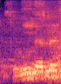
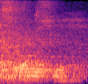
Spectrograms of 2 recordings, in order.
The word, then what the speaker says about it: Seleucia: Seleucia. Seleucia.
